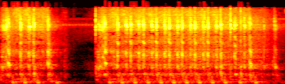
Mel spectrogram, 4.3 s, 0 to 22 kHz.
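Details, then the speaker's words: 2004 Honda Recon 250 ES with Keihin carburetor, cold start: the single cylinder catches and chugs, dies within a second, restarts and fades out again; hard to start when cold, runs fine once warm. A carb rebuild is planned, cause not confirmed. "it runs fine especially once it warms up but it's just hard to start so you crank it up and it dies"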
